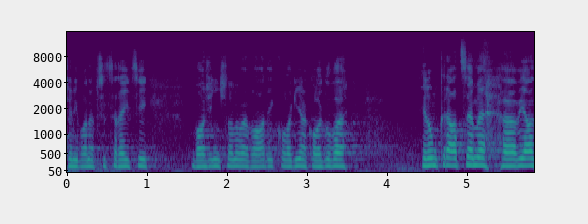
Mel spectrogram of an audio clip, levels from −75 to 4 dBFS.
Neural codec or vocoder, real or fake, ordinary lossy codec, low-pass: autoencoder, 48 kHz, 128 numbers a frame, DAC-VAE, trained on Japanese speech; fake; AAC, 96 kbps; 14.4 kHz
